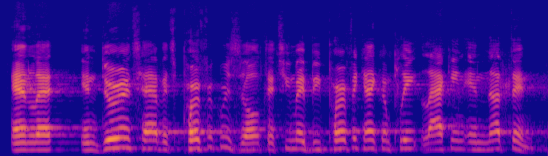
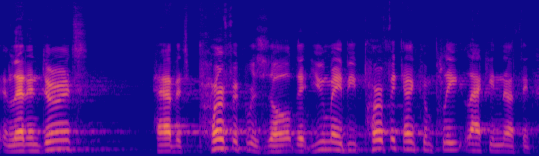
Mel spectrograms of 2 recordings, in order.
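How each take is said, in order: First: Lifted, ringing scripture read; preaching at full force. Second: Said in the usual way. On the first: Acted. Preacher proclaims the verse to his congregation, at full force.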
